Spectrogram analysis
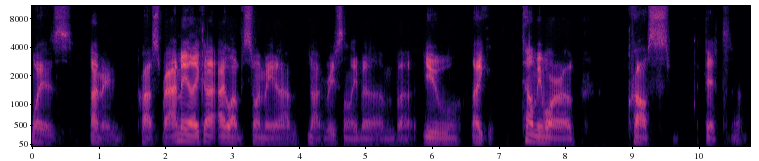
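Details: Aphasia in a male stroke survivor following a hemorrhagic stroke caused by an arteriovenous malformation at age 20.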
